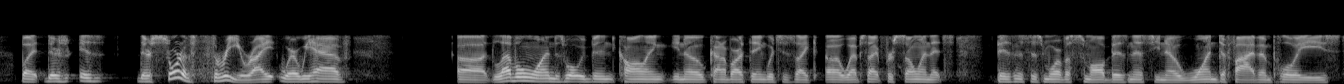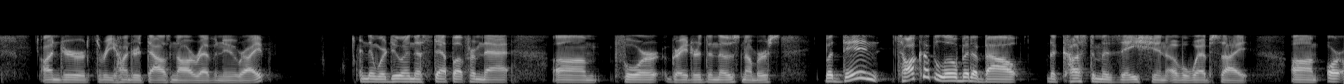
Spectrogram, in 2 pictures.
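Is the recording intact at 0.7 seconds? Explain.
Yes, the audio is intact at 0.7 seconds: there is no fault there, only the telephone-band sound of G.711 coding with nothing above about 3.8 kHz and faint room noise well below the speech.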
